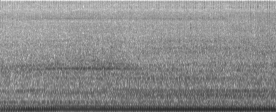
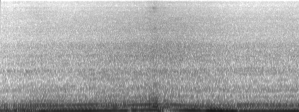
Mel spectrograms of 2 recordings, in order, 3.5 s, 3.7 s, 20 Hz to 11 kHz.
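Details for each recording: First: Mk4 Jetta 1.8T with replacement USDM closed-deck block, first running with much unhooked and very old gas after sitting 3 years; steady even low hum, no tick or knock; normal idle. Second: Mk4 Jetta 1.8T with replacement USDM block, sat 3 years, very old gas, blow-off valve audible; revs rise and fall in two blips with slight stumble at first throttle opening; breaks up on tip-in, possibly from a leak, unconfirmed.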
